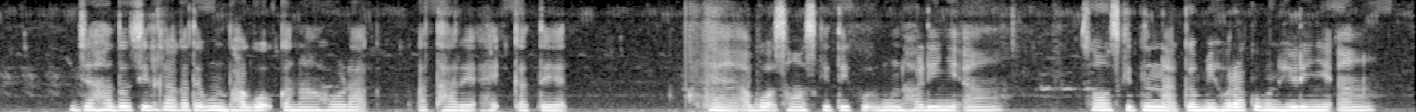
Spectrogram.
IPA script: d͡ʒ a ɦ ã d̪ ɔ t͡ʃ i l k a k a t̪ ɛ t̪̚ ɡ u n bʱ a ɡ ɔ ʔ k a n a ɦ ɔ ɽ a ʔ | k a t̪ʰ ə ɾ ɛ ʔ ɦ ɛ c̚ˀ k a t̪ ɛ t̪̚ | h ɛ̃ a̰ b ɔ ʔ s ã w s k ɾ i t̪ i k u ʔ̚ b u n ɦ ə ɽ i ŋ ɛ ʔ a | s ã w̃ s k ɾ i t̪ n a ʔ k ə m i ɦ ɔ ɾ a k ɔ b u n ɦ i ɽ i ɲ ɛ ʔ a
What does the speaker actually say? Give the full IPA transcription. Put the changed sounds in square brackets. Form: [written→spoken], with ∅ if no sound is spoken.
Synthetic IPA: d͡ʒ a ɦ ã d̪ ɔ t͡ʃ i l k a k a t̪ ɛ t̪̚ [ɡ→b] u n bʱ a ɡ ɔ ʔ k a n a ɦ ɔ ɽ a ʔ | k a t̪ʰ [ə→a] ɾ ɛ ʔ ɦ ɛ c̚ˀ k a t̪ ɛ t̪̚ | h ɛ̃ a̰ b ɔ ʔ s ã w s k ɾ i t̪ i k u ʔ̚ b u n ɦ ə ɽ i [ŋ→ɲ] ɛ ʔ a | s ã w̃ s k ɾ i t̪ n a ʔ k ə m i ɦ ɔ ɾ a k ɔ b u n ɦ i ɽ i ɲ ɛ ʔ a

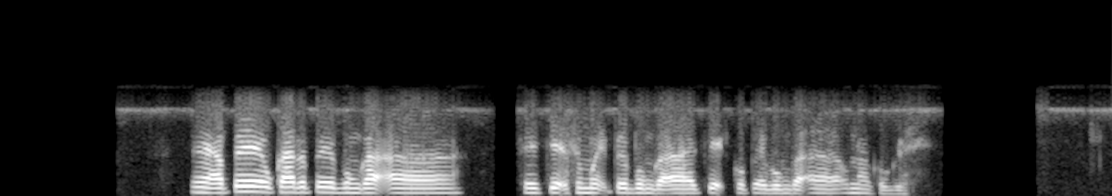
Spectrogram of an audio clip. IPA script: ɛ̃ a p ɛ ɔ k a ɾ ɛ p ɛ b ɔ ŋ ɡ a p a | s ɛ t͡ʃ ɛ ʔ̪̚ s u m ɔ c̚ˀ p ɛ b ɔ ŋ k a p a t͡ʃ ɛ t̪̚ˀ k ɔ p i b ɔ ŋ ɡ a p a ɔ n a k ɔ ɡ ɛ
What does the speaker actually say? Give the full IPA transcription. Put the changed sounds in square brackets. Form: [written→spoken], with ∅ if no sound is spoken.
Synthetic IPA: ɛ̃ a p ɛ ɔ k a ɾ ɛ p ɛ b ɔ ŋ ɡ a [p→ʔ] a | s ɛ t͡ʃ ɛ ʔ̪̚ s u m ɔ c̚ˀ p ɛ b ɔ ŋ [k→ɡ] a [p→ʔ] a t͡ʃ ɛ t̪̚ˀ k ɔ p [i→ɛ] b ɔ ŋ ɡ a [p→ʔ] a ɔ n a k ɔ ɡ ɛ

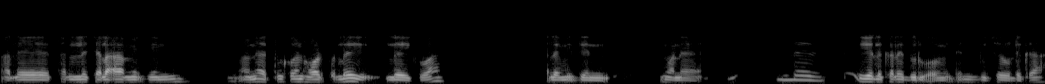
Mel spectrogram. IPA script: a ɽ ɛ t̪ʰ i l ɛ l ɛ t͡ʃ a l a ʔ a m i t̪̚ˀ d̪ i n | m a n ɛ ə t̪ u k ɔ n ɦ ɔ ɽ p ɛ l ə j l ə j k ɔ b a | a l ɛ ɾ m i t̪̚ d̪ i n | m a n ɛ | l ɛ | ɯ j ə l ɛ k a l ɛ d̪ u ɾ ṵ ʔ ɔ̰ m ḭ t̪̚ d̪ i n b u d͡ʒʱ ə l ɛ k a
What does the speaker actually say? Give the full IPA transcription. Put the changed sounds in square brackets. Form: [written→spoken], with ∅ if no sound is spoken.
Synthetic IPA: a [ɽ→l] ɛ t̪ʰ [i→a] l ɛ l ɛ t͡ʃ a l a ʔ a m i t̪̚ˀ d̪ i n | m a n ɛ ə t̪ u k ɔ n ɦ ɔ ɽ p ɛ l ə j l ə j k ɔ [b→w] a | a l ɛ [ɾ→∅] m i t̪̚ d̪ i n | m a n ɛ | l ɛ | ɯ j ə l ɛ k a l ɛ d̪ u ɾ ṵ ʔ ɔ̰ m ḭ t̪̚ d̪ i n b u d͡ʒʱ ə l ɛ k a

